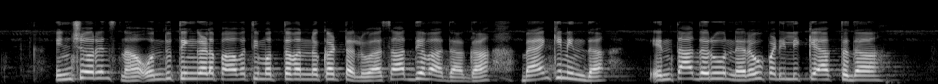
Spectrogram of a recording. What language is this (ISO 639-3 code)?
kan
